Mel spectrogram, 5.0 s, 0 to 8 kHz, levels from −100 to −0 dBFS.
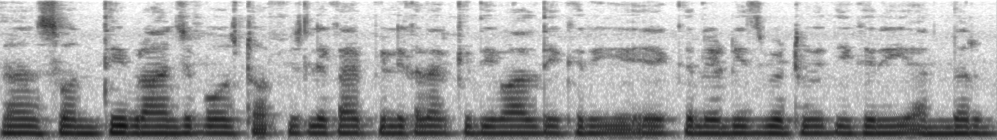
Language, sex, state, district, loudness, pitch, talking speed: Hindi, male, Chhattisgarh, Bilaspur, -17 LUFS, 150 Hz, 265 wpm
